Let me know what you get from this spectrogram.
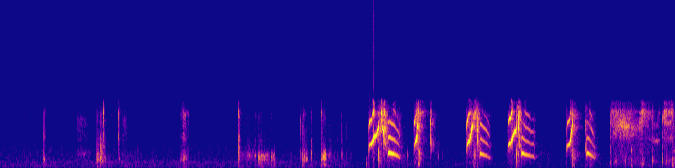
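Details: Sugar the dog, playful at bedtime, starts with scattered clicks and soft thumps, then breaks into a run of about six sharp, descending squeaky whimpers in quick succession, ending in a raspy whine.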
